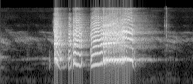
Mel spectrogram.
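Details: Green junglefowl crow used as a daily master recording to coax newly caught wild birds into calling: a single hoarse, broadband two-part burst, a short rasp then a longer strained note, lasting under a second, with faint thin chirping birds behind.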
